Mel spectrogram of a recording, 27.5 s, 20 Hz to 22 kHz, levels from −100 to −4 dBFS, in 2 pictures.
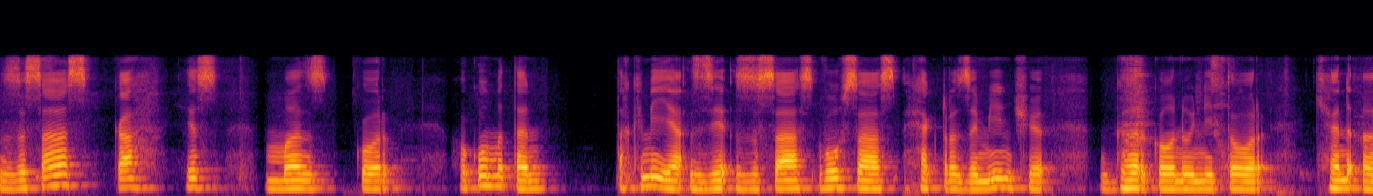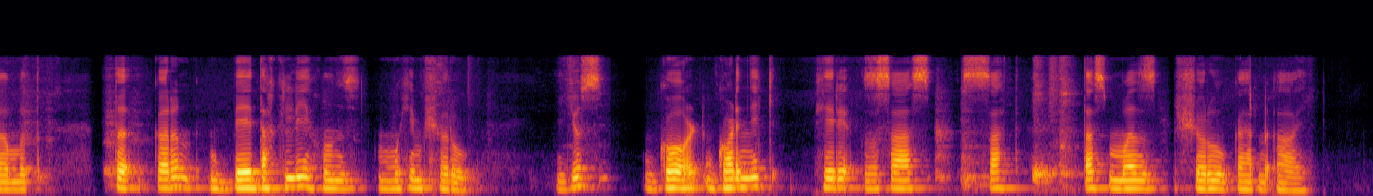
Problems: constant background noise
